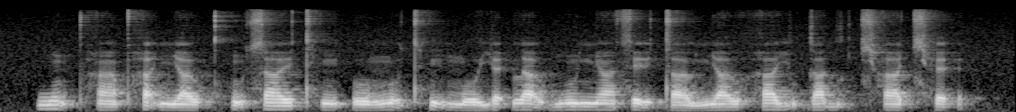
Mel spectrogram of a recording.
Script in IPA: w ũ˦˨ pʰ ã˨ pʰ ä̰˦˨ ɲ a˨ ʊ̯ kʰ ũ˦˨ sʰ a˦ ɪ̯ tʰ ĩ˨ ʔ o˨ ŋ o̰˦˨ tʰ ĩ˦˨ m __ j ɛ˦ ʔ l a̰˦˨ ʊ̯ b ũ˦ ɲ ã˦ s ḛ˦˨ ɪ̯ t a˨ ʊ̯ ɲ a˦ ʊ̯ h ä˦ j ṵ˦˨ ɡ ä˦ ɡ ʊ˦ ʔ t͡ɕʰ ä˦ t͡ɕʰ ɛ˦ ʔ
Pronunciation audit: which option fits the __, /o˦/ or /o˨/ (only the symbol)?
o˨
